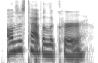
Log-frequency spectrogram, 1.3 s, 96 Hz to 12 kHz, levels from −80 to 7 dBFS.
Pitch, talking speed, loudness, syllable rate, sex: 215 Hz, 230 wpm, -21 LUFS, 5.7 syllables/s, female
